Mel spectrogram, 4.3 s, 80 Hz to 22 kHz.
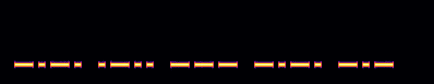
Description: Morse code, heard as a keyed tone, about 20 wpm, 1000 Hz. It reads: CLOCK
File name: qotdfiles / 20wpm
